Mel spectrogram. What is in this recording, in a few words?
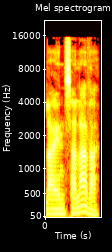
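the salad, spanish, male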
